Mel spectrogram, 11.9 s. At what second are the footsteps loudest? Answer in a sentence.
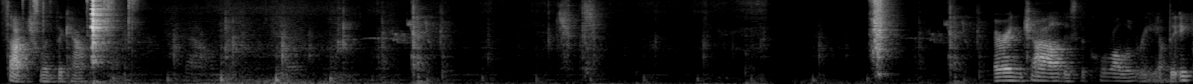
The loudest moment of the footsteps is at 1 second.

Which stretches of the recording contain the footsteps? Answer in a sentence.
The footsteps can be heard from 0.7 to 10.1 s.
